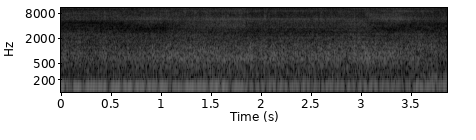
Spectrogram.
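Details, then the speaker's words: 1967 Ford Mustang with a carburetor and DUI ignition, after tuning with a vacuum gauge. Low, even, smooth idle with a steady beat and no misses. Idle is fairly steady on the gauge, though the idle screw is already off its stops. Normal idle. "our idol is fairly steady on the vacuum gauge i'm not crazy about where the idle is actually sitting"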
